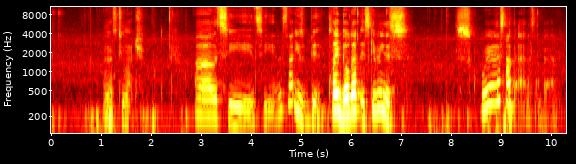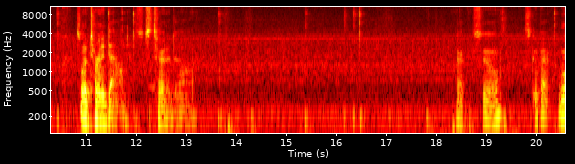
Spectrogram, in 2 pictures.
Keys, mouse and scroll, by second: 0.1 alt+click, 0.8 ctrl+z, 1.7 [, 1.8 [, 2.0 [, 2.6 [, 6.1 alt+click, 6.8 alt+click, 7.7 ctrl+z, 8.2 alt+click, 8.9 ctrl+z, 9.8 alt+click, 11.5 click, 12.3-13.7 drag, 15.4-16.5 drag, 16.2 right click, 20.4 click.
